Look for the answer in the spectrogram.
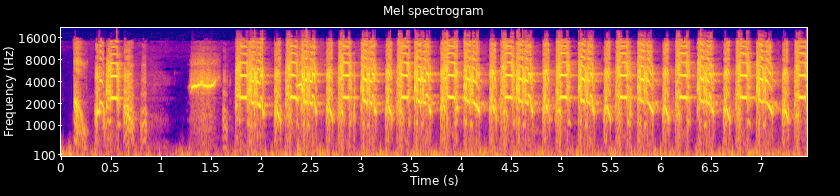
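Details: Grey francolin (teetar), possibly a female, giving a loud, harsh, rapidly repeated squawking series, broken briefly by one clear whistled note.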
